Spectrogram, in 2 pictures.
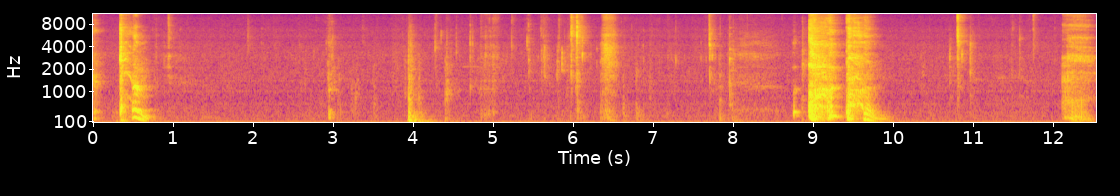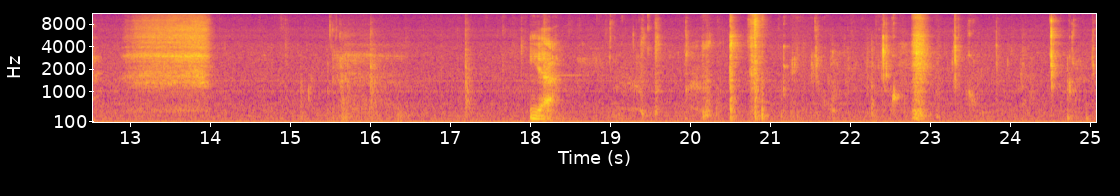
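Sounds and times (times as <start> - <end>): person coughing: 0.0 - 0.8, 8.8 - 9.9
eating clicks and smacks: 4.2 - 8.0, 10.6 - 12.0, 18.9 - 25.0
breathy hiss: 12.3 - 14.2.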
